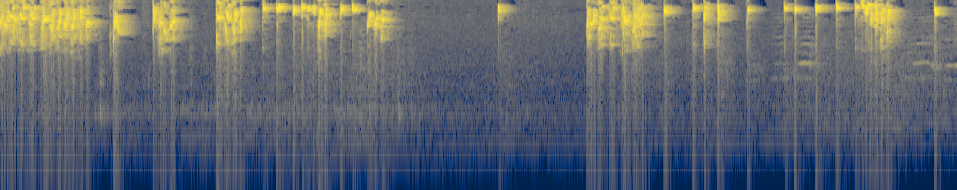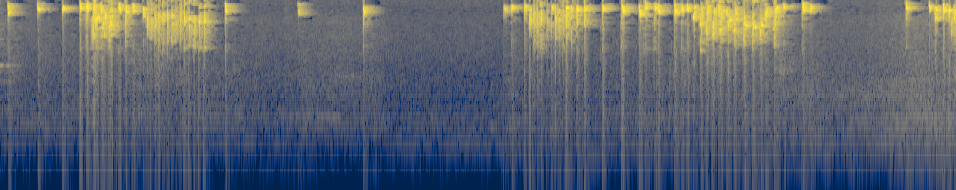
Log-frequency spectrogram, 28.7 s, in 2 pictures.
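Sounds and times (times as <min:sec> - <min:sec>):
lovebird chatter: 0:00.0 - 0:06.0, 0:08.8 - 0:18.0, 0:21.9 - 0:26.8, 0:27.9 - 0:28.6.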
